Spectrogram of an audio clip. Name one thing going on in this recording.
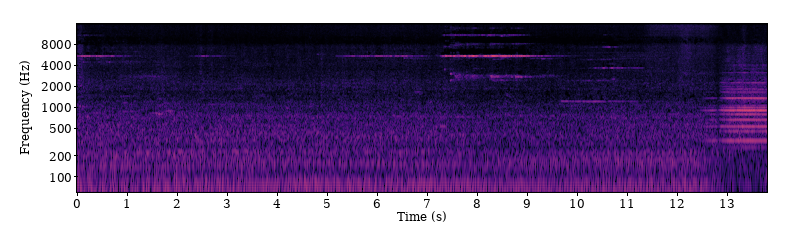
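Train carriages roll slowly past with a low, steady rumble.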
